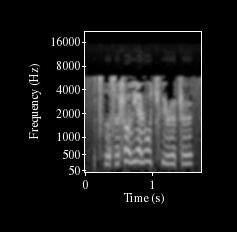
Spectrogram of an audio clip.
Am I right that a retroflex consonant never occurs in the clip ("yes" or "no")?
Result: no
